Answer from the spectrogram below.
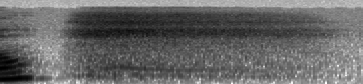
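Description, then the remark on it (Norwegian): A long, deep breath drawn in through the nose, a steady airy hiss lasting over a second, fairly clear, following a brief voiced sound at the start. “Da skal vi begynne med å puste godt inn gjennom nesa.”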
